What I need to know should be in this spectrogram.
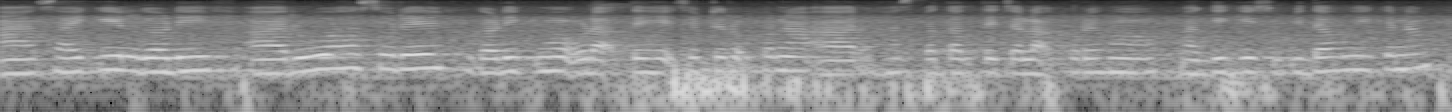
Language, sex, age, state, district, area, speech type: Santali, female, 45-60, West Bengal, Birbhum, rural, spontaneous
